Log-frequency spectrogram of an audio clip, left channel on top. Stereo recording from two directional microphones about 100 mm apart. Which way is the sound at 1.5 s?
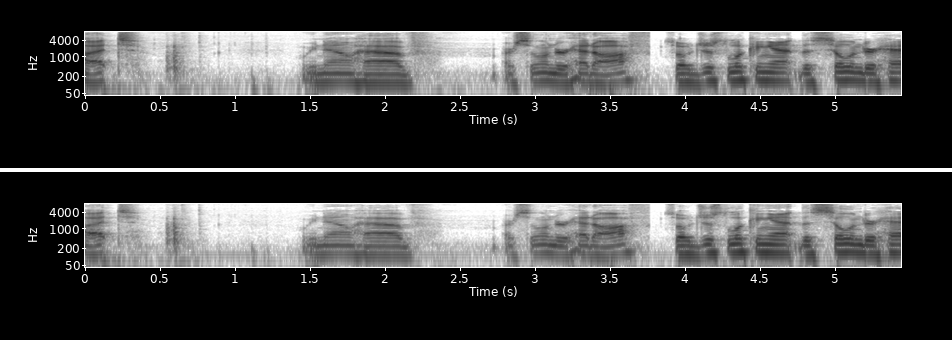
10° right (ahead or behind).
